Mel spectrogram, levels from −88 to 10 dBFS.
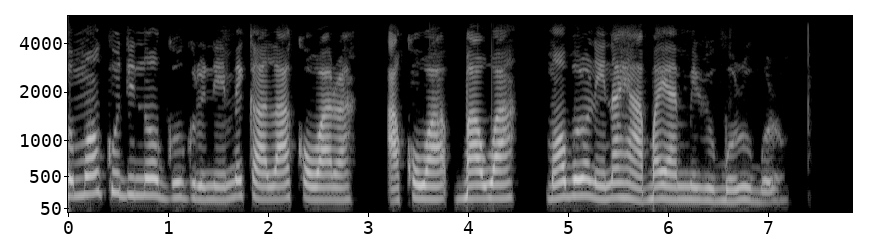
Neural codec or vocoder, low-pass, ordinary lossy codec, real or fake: none; 5.4 kHz; none; real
